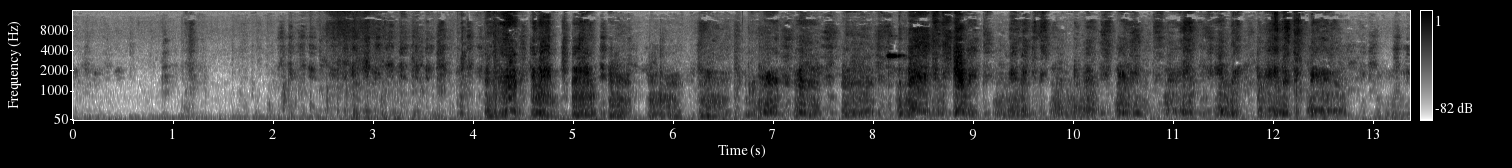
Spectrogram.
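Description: Cocker spaniel panting hard in quick, irregular breaths, starting about two seconds in and stopping just before the end.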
